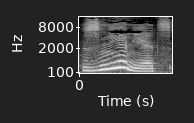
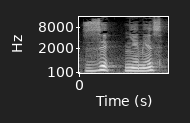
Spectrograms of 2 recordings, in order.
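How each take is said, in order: First: The z flows straight into the next word. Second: The z is said apart from the next word. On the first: The speaker calls it right. "We kind of join it together and we say z Niemiec" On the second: The speaker calls it wrong. "we don't really pronounce it z Niemiec"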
